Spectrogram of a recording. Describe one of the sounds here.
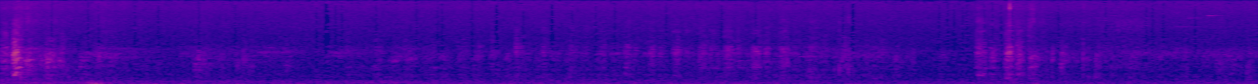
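A dog trots across soft grass.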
